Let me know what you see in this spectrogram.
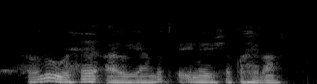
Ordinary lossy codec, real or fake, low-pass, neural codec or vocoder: AAC, 24 kbps; fake; 19.8 kHz; vocoder, 44.1 kHz, 128 mel bands every 256 samples, BigVGAN v2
